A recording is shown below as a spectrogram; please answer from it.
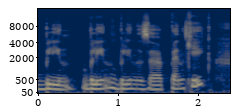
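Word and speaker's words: блин: So another alternative people say blin.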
